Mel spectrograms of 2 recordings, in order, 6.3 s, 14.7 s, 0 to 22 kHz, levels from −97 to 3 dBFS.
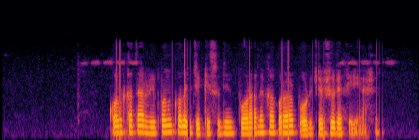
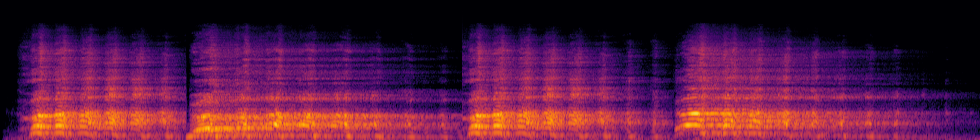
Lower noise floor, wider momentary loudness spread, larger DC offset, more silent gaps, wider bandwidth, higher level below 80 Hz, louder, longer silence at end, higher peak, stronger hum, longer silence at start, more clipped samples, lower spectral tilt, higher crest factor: first, -69 dBFS vs -62 dBFS; second, 12 LU vs 20 LU; neither; neither; second, 7.6 kHz vs 9 kHz; about the same, -46 dBFS vs -46 dBFS; first, -18 LUFS vs -22 LUFS; second, 0.6 s vs 1.2 s; about the same, -2 dBFS vs -2 dBFS; neither; first, 1.65 s vs 0.35 s; neither; first, -9 dB/octave vs -7 dB/octave; about the same, 16 dB vs 20 dB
